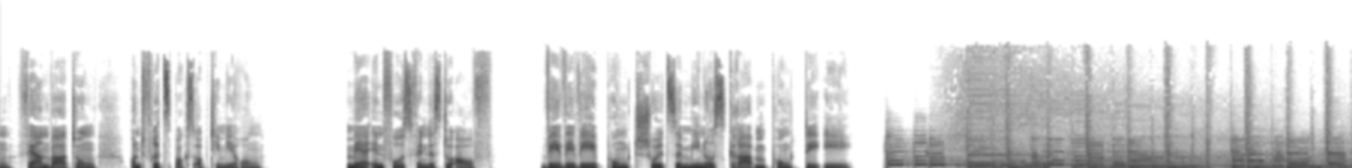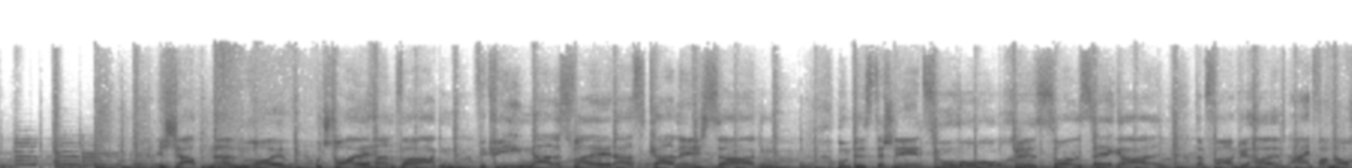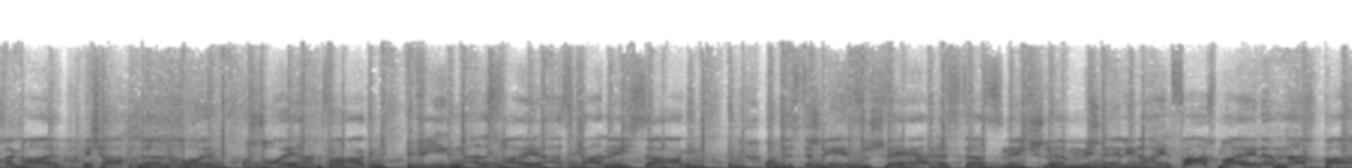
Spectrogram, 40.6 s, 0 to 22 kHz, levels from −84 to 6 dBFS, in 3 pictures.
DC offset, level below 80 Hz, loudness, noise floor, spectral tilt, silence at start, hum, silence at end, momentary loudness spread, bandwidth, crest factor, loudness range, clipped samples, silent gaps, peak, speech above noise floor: under 0.1%; -24 dBFS; -19 LUFS; under -90 dBFS; -5 dB/octave; 0 s; none; 0 s; 5 LU; 17 kHz; 16 dB; 4 LU; under 0.1%; 8.71-8.82 s; -2 dBFS; over 72 dB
